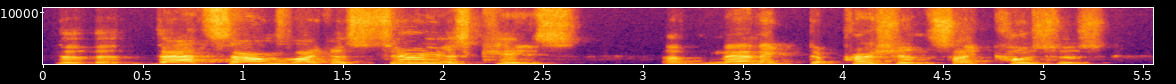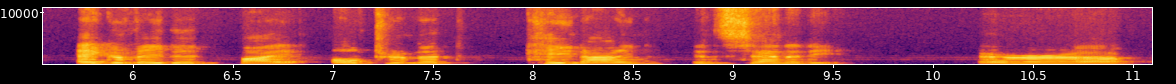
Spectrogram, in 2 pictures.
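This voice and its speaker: A man playing an eccentric, absent-minded psychiatrist, halting and pompous, in old-time radio comedy style. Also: sits high, vocal fry, pushed and bright, full character voice, poor audio. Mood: pompous, grave.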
